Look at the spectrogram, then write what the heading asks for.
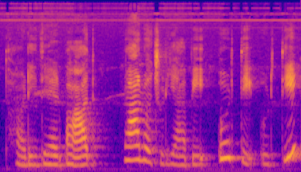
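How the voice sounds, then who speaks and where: A woman's voice: medium pitch, animated, normal speed. A woman narrating a scripted children's story.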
